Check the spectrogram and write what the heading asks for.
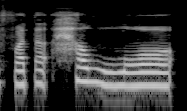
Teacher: अल्लाह का लामपुर पढ़ा जाएगा क्योंकि पिछले हर्फ हा पर ज़बर है। फ़तहल्लाह, हा पर पेश है, जब हम वक्फ करेंगे तो हा को साकिन कर देंगे।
